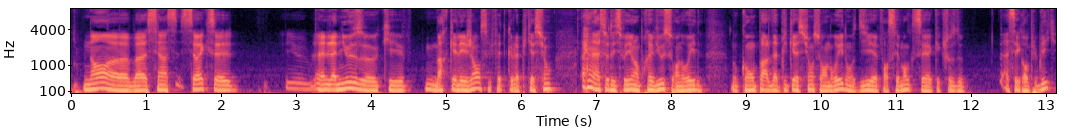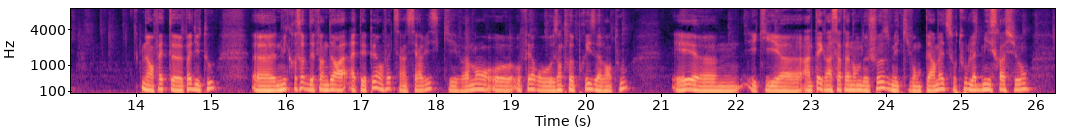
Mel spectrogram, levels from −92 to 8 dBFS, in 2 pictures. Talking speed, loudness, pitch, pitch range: 200 wpm, -12 LUFS, 125 Hz, 115-140 Hz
